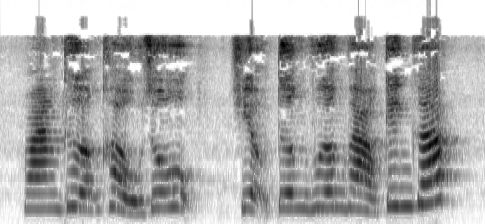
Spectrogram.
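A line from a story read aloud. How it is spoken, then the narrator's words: Loud proclamation. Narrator (Vietnamese): Triệu Công Công cao giọng thuật lại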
